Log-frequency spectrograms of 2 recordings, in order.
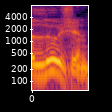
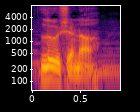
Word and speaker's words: Luzhin: Luzhina, which means the Luzhin Defense, and refers to a chess defense supposedly invented by my creature, Grandmaster Luzhin. The name rhymes with illusion if pronounced thickly enough to deepen the U into oo.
